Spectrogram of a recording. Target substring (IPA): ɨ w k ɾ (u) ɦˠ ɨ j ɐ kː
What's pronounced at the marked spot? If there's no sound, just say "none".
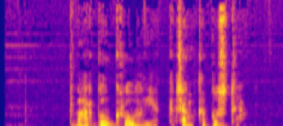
u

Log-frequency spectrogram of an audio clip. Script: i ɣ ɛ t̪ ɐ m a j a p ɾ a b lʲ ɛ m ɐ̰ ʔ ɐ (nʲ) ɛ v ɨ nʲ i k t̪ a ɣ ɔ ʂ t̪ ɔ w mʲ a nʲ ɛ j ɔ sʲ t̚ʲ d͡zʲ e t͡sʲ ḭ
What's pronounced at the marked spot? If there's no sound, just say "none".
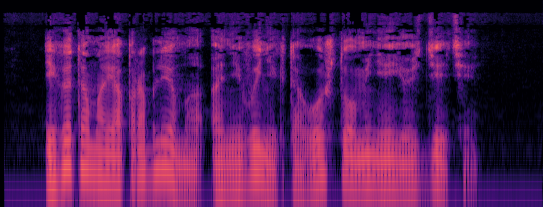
nʲ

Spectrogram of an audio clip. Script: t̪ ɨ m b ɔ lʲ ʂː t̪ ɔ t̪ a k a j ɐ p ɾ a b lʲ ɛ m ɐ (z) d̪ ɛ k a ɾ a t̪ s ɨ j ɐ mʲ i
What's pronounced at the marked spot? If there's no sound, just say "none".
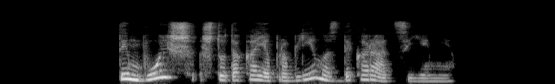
z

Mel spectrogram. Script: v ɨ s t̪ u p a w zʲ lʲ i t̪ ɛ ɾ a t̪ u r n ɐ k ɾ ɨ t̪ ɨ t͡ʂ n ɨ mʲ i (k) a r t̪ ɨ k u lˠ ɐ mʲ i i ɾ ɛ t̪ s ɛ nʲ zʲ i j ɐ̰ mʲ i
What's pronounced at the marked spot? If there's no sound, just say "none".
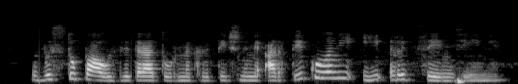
ʔ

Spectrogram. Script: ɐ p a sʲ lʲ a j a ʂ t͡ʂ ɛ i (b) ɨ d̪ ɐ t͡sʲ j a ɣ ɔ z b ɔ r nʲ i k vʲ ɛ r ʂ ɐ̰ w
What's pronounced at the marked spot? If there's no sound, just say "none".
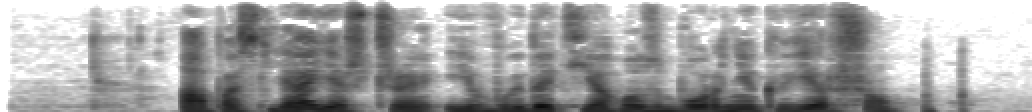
v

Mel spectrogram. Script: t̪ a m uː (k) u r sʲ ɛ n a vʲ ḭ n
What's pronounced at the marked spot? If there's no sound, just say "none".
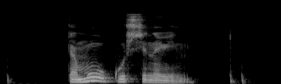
k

